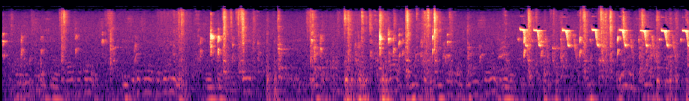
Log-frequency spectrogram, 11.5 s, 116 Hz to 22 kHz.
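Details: Indoor pet Java sparrows, a white one sharing a room with free-flying males, recorded 25 October 2013; scattered clicks and tapping give way near the end to a run of sharp, high chirps repeated quickly.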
